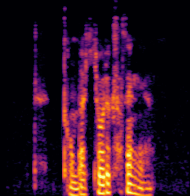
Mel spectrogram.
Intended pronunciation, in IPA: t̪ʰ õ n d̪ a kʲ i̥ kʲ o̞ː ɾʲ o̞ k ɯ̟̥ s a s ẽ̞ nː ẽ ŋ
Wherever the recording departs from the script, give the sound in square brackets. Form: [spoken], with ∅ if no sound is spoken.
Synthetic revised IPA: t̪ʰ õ n d̪ a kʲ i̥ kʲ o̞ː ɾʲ o̞ k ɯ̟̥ s a s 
